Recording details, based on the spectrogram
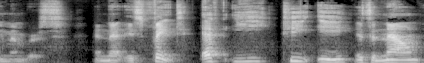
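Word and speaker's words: fête: I will mention that this route word comes from the French spelled the same way pronounced fete oh cool yeah well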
